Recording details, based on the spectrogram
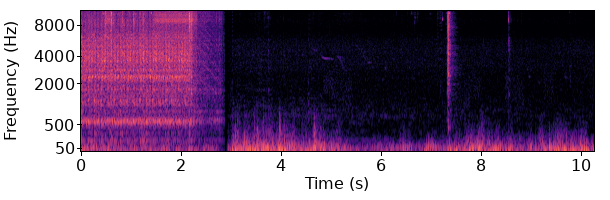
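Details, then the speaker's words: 1984 Chevrolet Monte Carlo SS, sat in a barn for years, primed with fuel poured into the carburetor: loud cranking about three seconds, wants to fire but doesn't catch. Cranking no-start; fuel not reaching the carburetor, line from tank found dry. "Sounds like it's gonna fire off pretty easy actually, and it does sound a little bit thirsty."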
